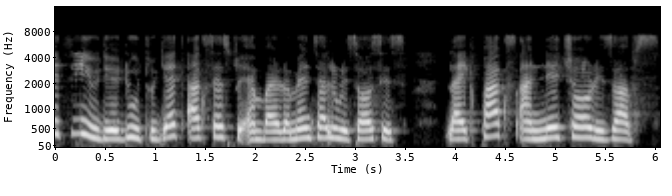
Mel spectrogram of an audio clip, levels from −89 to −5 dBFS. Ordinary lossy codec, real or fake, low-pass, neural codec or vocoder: none; real; 7.2 kHz; none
